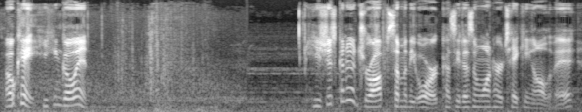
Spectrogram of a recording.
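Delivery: normal talking voice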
